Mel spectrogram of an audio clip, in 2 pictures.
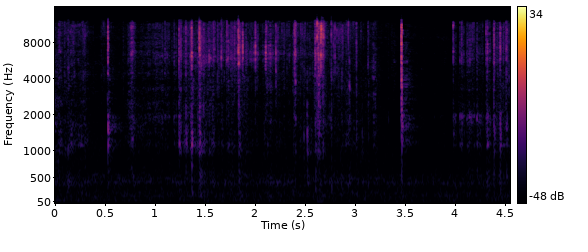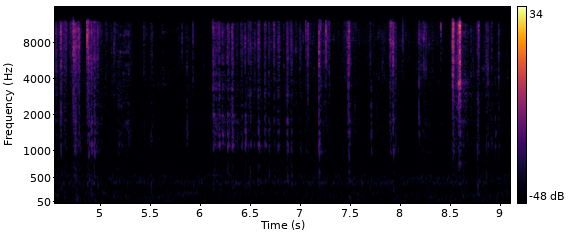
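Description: A metal utility blade scrapes and carves a hand-sized solid blue bar of soap with a white core, and flakes fall off. The sound is quiet, with bright, crisp scraping bursts and sharp little clicks separated by brief pauses.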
